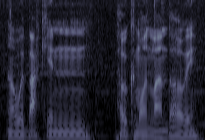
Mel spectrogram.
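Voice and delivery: ordinary talk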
